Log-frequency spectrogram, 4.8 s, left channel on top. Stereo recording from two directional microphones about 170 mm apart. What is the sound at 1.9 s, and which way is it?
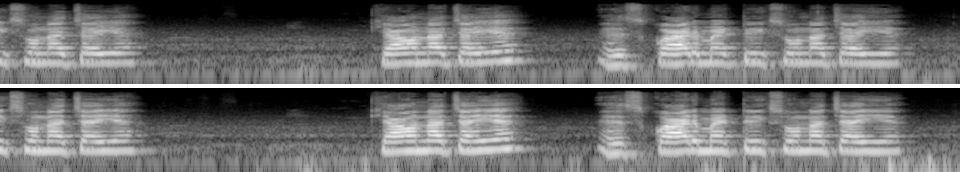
Speech, 45° right (ahead or behind).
